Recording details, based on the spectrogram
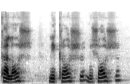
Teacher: the palatal pronunciation of S which is pronounced sh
